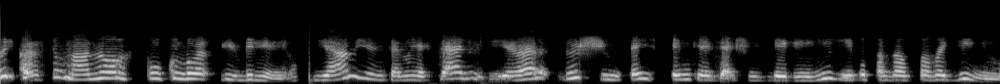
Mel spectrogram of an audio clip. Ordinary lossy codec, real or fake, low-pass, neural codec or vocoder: AAC, 48 kbps; fake; 7.2 kHz; codec, 24 kHz, 0.9 kbps, WavTokenizer, medium music audio release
